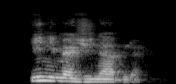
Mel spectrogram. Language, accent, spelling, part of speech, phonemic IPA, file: French, Canada, inimaginable, adjective, /i.ni.ma.ʒi.nabl/, LL-Q150 (fra)-inimaginable.wav
- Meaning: unimaginable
